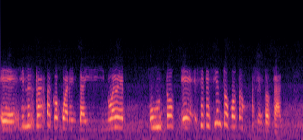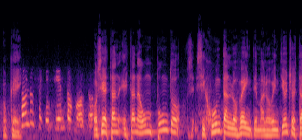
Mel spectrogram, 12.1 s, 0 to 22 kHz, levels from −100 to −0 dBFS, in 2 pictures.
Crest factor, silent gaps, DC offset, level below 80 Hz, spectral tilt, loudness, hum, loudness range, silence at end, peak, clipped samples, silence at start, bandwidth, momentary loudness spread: 18 dB; none; under 0.1%; -50 dBFS; -8.5 dB/octave; -26 LUFS; none; 5 LU; 0 s; -8 dBFS; under 0.1%; 0 s; 8.2 kHz; 11 LU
